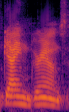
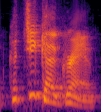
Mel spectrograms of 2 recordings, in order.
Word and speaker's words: Gain Ground: this game now however i had trouble pronouncing this game at first where this does look like a j instead of an i so all this time i've been pronouncing this game kachiko ground instead of game ground so yeah who bright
